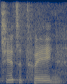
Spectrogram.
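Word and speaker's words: 介子推: Conta a história do Jie Zhi Tui, é como a gente pronuncia isso, Jie Zhi Tui, e o Festival da Pureza e da Luminosidade.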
